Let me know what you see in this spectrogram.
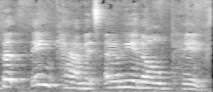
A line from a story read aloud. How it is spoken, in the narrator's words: said Mrs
